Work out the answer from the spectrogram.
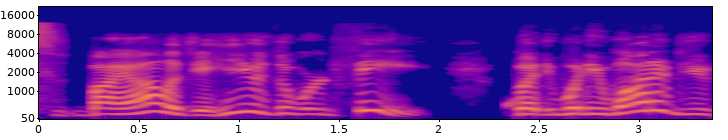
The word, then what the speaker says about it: phi: What's really cool about the word fee, F-E-E, is that there's another word, P-H-I, that is also pronounced fee.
